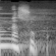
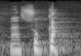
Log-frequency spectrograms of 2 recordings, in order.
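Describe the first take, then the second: First: Suká wrongly stressed on the first syllable, SU-ka; misplaced stress. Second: Suká stressed on the last syllable, su-KA; stress on final A. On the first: Showing congregants what it is not, first-syllable stress. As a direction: hit the su of suká, letting ka drop. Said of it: "pero no es una suká". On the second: Correcting the word for congregants, final-A stress. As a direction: land firmly on the final A of suká. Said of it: "Con acento en la A al final". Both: Shown as a demonstration.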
